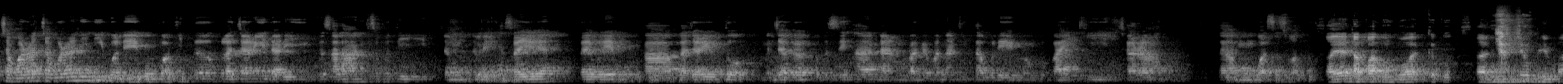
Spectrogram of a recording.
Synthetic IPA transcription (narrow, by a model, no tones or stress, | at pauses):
t͡ʃabaɾant͡ʃabaɾaninĩbolɛhmə̃mbuat̪̚kit̪apəlad͡ʒaɾidaɾibəsalaɦansəpərt̪i | d͡ʒaŋtəlɪ̰ʔasajajasajabolɛhəpəlad͡ʒaɾiunt̪ʊk̚mə̃ɲd͡ʒaɡakəbəsiɦandanbaɡajmanakit̪abolɛhmə̃mpərbaikʰit͡ʃaɾa | kit̪amə̃mbuat̪̚səsuat̪usajadapat̪̚mə̃mbuat̪̚kətut̪usanjaŋd͡ʒabima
